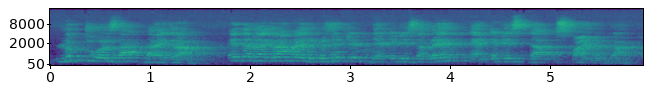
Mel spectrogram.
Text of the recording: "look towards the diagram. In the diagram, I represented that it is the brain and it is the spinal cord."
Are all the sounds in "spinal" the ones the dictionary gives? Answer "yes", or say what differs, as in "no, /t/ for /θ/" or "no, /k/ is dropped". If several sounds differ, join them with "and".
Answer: no, /l/ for /n/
